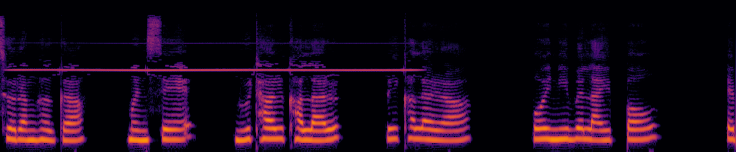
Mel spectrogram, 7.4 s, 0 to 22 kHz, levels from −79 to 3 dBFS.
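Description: From the start until 4.3 s, a thin, steady tone near 3.9 kHz sits about 10 dB below the speech, swelling and fading slowly in level. It is a feedback whistle, likely from a loudspeaker-to-microphone loop held just at the edge of feedback.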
